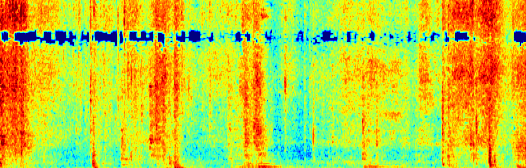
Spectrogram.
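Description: Footsteps and scattered knocks on a debris-strewn wooden floor, about four sharp knocks a second or more apart, with two short low sounds in between.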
